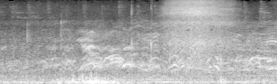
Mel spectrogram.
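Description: Men's voices shouting across an outdoor football pitch, with a low rumble throughout and a brief hiss about two and a half seconds in.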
